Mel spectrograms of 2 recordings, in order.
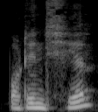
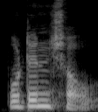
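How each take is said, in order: First: The word ends with a drawn-out 'shee-al' sound. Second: The word ends with a short 'shul' sound. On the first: The speaker calls it wrong. "আমরা যেভাবে উচ্চারণ করি" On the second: The speaker calls it right. "ইংরেজিতে আছে সল"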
